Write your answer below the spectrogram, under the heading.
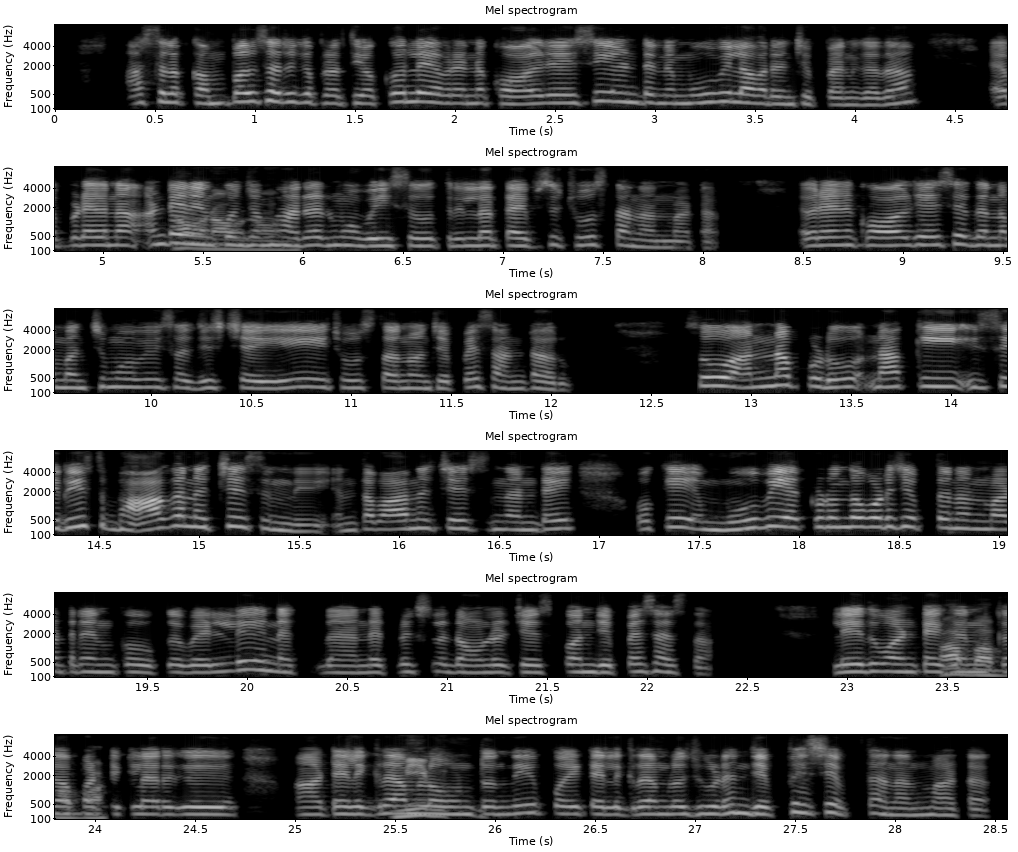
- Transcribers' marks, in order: other background noise; in English: "కంపల్సరీగా"; in English: "కాల్"; in English: "మూవీ లవర్"; in English: "హారర్ మూవీస్, థ్రిల్లర్ టైప్స్"; in English: "కాల్"; in English: "మూవీ సజెస్ట్"; in English: "సో"; in English: "సీరీస్"; in English: "మూవీ"; in English: "నెట్‌ఫ్లిక్స్‌లో డౌన్లోడ్"; in English: "పర్టిక్యులర్‌గా"; in English: "టెలిగ్రామ్‌లో"; other noise; in English: "టెలిగ్రామ్‌లో"; chuckle
- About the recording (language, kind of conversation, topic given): Telugu, podcast, సినిమా కథలో అనుకోని మలుపు ప్రేక్షకులకు నమ్మకంగా, ప్రభావవంతంగా పనిచేయాలంటే ఎలా రాయాలి?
